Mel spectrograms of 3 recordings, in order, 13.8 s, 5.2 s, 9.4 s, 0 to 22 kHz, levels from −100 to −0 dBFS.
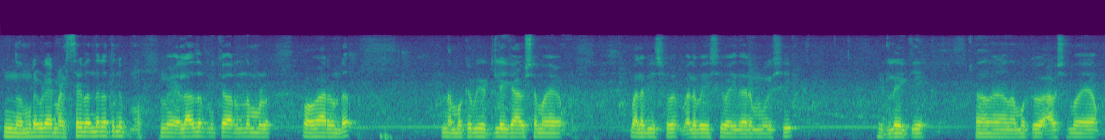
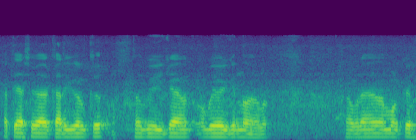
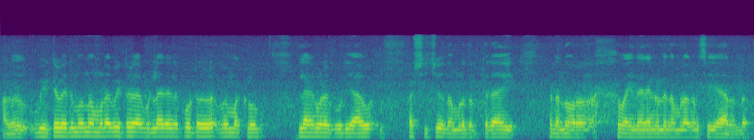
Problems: none marked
